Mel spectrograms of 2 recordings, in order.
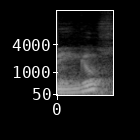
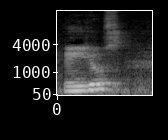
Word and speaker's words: Engels: Marx Carl Marx junto com engels ou Angels pronúncia certa é Angels Eles foram os fundadores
